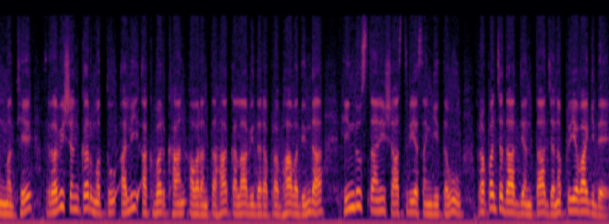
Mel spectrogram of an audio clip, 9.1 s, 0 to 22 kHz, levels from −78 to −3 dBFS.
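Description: From start to finish the speech carries a harsh, buzzy distortion, and the pauses fill with a steady hiss instead of falling silent. This points to a stuck bit, likely a single data line held fixed, adding errors of about -40 dBFS.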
